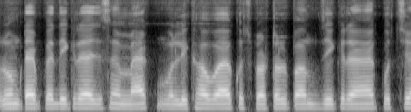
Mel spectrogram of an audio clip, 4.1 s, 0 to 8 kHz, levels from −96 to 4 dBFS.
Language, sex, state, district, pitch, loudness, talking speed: Hindi, male, Bihar, Patna, 120 Hz, -17 LUFS, 260 wpm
